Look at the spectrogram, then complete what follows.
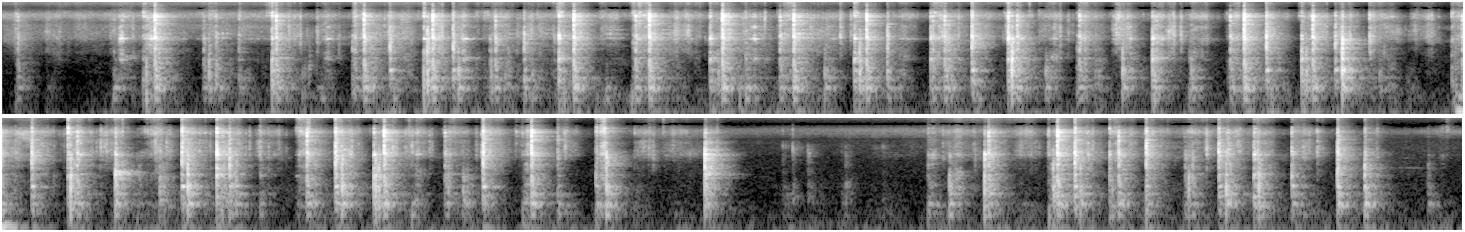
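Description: A metal utensil scraping and clinking against the pan as bottle gourd pieces are stirred and sautéed, about two or three strokes a second, with a pause of a couple of seconds about three-quarters through.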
